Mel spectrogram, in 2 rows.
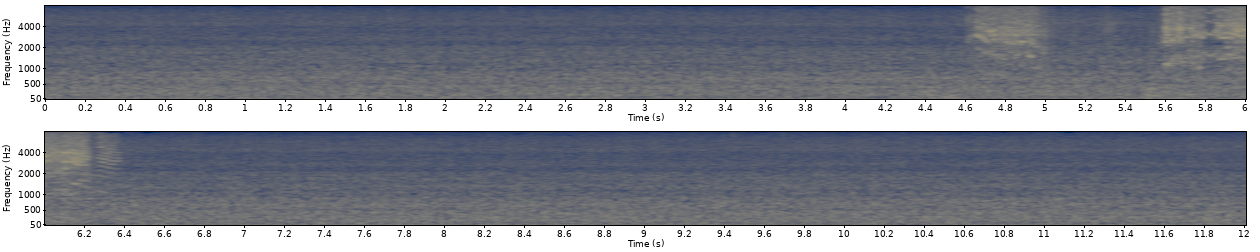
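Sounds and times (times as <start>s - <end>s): short rasping noise: 4.6s - 6.5s.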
